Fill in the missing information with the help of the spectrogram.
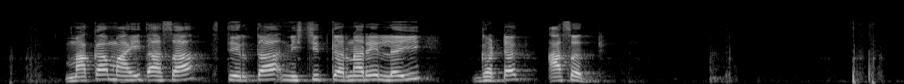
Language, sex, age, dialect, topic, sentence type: Marathi, female, 25-30, Southern Konkan, agriculture, statement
